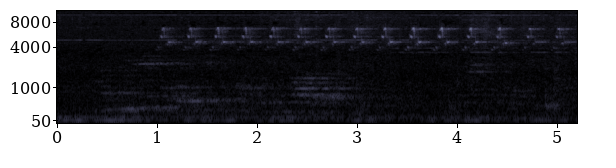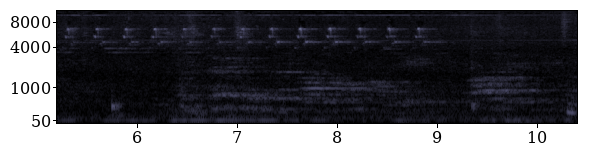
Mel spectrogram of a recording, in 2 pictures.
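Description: A small bird chirping in a rapid, evenly spaced series of high chirps, about four a second, faint under distant voices and a low hum.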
